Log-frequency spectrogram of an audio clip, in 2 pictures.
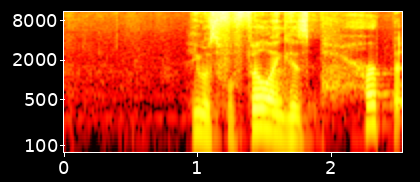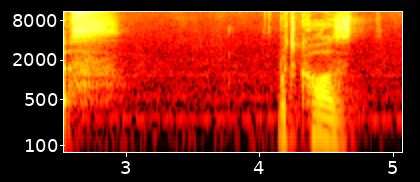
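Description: A middle-aged man speaks calmly and with emphasis through a microphone in a large room.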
